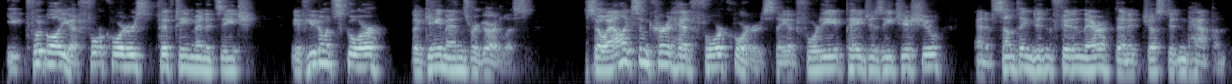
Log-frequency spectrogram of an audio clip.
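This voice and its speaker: A man's voice: medium pitch, lively intonation, normal speed. Man giving thoughtful interview answers. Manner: thoughtful, explains through analogies. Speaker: interview guest, writer and radio host.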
